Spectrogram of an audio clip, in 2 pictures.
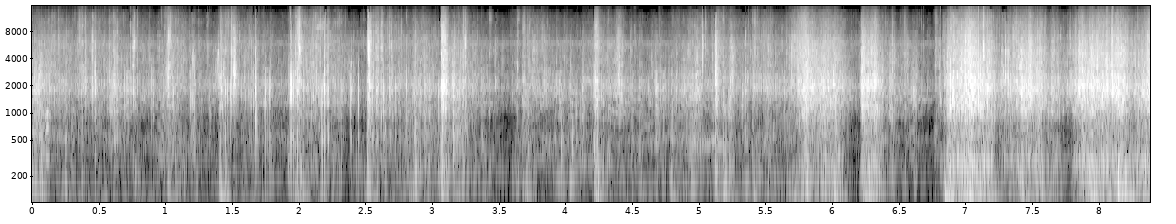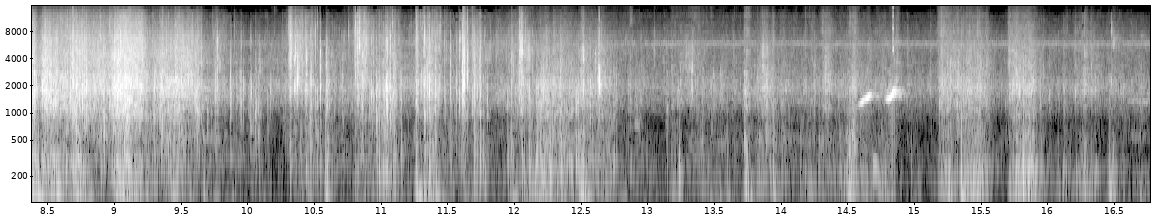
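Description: Footsteps squelch on wet, muddy ground.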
